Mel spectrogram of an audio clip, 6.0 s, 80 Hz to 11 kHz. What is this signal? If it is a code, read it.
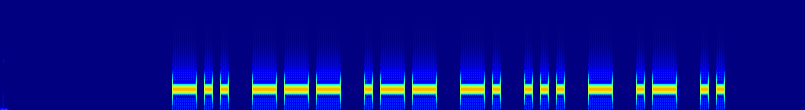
Morse code, heard as a keyed tone, about 20 wpm, 700 Hz. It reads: DOWNSTAI
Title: Build A Word - 4 Letters At A Time - 10-Letter Words - 20wpm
